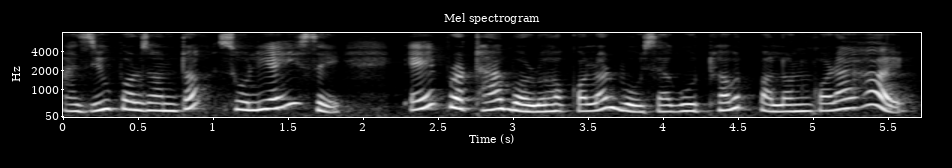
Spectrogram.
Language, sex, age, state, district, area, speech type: Assamese, female, 30-45, Assam, Morigaon, rural, spontaneous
